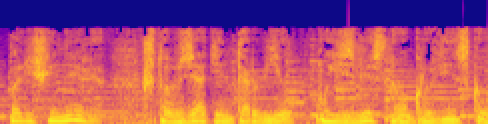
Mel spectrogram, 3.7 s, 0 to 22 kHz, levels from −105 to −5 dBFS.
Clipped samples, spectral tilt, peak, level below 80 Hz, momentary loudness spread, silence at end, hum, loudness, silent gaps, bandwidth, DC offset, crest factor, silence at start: under 0.1%; -5 dB/octave; 0 dBFS; -32 dBFS; 4 LU; 0 s; none; -12 LUFS; none; 8.8 kHz; under 0.1%; 12 dB; 0 s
